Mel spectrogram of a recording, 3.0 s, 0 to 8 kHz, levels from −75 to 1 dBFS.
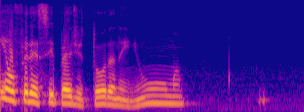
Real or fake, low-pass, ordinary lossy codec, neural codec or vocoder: real; 7.2 kHz; none; none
